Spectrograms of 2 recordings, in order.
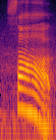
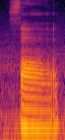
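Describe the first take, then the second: First: "Sad" high, then sliding down; falling tone. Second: "Sad" low and sinking. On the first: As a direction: start "Sad" high and let it fall. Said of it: "has no meaning". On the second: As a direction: keep "Sad" under usual pitch. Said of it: "Sad is like to throw water". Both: Shown as a demonstration.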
